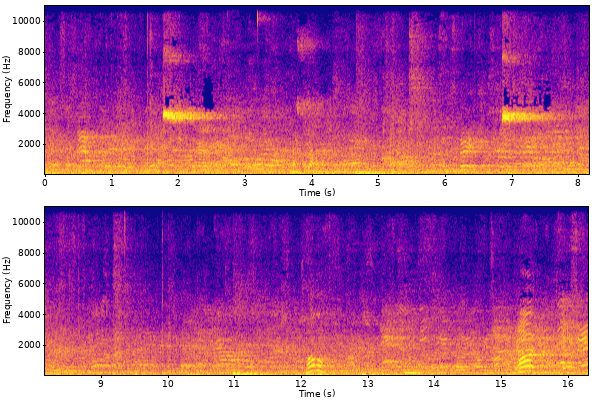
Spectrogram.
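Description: Wrestling shoes squeaking and scuffing on the mat, with a few short high squeaks and some sharp thumps, as two wrestlers grapple in a standing tie-up. Spectators' and coaches' voices carry on underneath in the reverberant gym.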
